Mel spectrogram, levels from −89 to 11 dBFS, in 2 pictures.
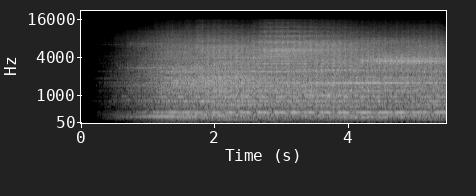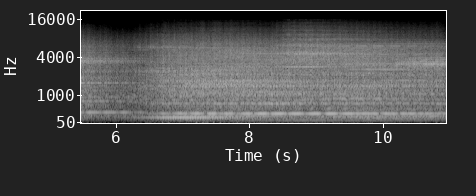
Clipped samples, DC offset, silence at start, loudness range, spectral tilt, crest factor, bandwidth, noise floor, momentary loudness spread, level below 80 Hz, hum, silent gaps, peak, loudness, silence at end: under 0.1%; under 0.1%; 0.7 s; 2 LU; -1 dB/octave; 16 dB; 16 kHz; -57 dBFS; 9 LU; -66 dBFS; none; none; -4 dBFS; -18 LUFS; 0 s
